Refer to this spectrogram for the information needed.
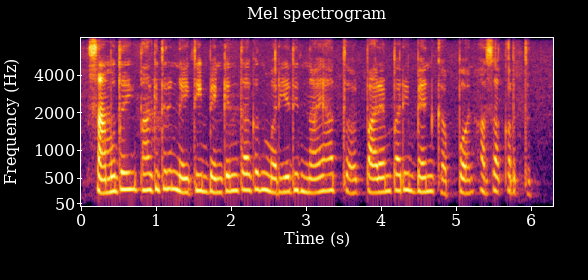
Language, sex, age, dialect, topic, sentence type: Marathi, female, 18-24, Southern Konkan, banking, statement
